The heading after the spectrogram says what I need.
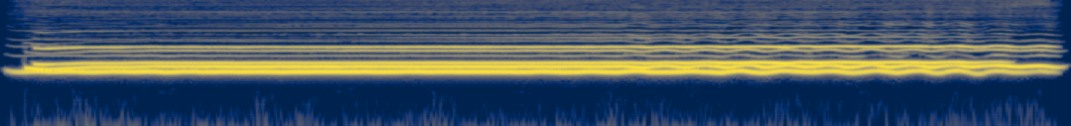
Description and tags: Another Ahh from myself
acapella, male-vocal, vocal, vocal-sample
